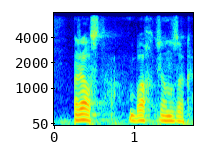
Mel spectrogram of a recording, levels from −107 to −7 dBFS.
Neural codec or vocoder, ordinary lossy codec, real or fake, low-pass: vocoder, 44.1 kHz, 80 mel bands, Vocos; none; fake; 7.2 kHz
